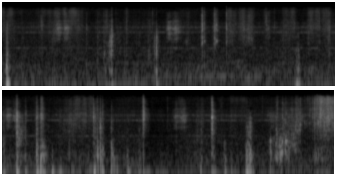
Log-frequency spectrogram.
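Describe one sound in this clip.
A sponge scrubs against a panel.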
